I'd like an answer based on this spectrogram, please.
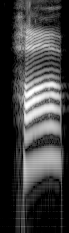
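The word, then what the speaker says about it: ὁ: a like an h kind of like ha like ha ha if you're laughing and that is a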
